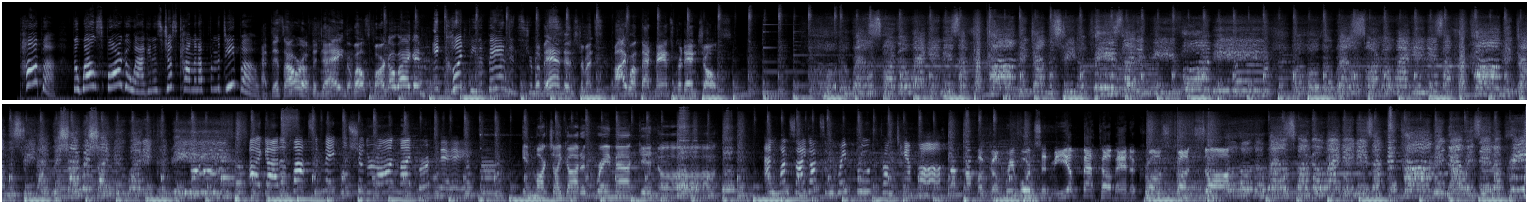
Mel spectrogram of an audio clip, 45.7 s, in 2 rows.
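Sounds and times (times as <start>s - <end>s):
vocals: 0.3s - 11.0s, 11.9s - 30.0s, 30.7s - 45.7s.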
